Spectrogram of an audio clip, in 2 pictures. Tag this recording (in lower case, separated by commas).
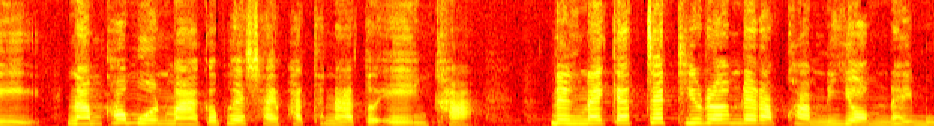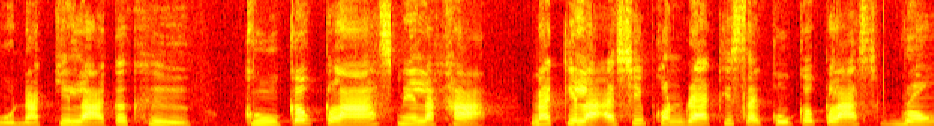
speech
